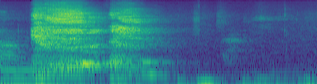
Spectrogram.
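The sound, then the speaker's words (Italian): A persistent cough: two loud, rough bursts in quick succession, followed by a quieter stretch of low background noise. “La tosse c'è ancora.”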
